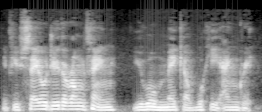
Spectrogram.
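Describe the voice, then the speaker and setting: A man's voice: low-pitched, brisk. A man reading a book aloud as a storyteller, with playful, chatty asides for young listeners. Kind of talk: read-aloud narration with casual asides.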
